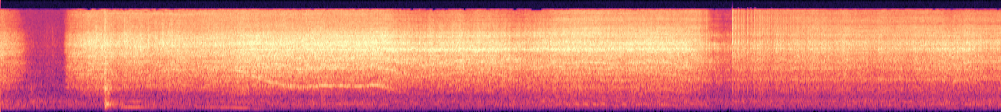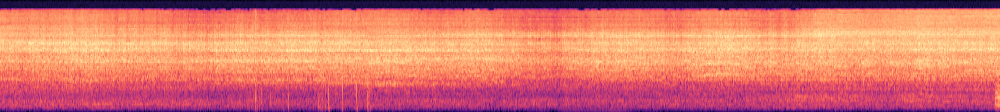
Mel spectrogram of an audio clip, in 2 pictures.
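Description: A can opener running steadily as it cuts around a can lid, with a short break about ten seconds in. This opener cuts only part of the way round the lid.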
